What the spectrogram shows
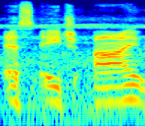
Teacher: shi with a fourth tone which is a down tone so it starts high and goes low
